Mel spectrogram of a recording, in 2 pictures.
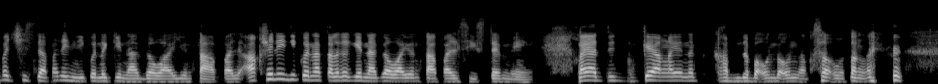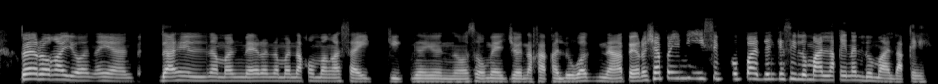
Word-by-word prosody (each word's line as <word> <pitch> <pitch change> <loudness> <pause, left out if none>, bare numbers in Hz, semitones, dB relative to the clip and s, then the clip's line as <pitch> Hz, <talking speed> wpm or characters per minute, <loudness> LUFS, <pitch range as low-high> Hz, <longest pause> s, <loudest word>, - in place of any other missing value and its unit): which 205 -1 -5
is 195 - -11
dapat 185 +2 -1
hindi 155 -2 -4
ko 165 - 0
na 160 - -1
ginagawa 135 -4 -1
yung 140 0 -7
tapal. 130 +3 +1
Actually, 245 +5 +2
'di 225 - -2
ko 210 -2 +1
na 195 - +4
talaga 185 0 +1
ginagawa 155 -3 +2
yung 155 0 -6
tapal 140 0 +2
system, 135 0 -4
eh. 115 -1 -8 0.4
Kaya 190 +1 +5
din 180 -1 -10 0.2
kaya 190 0 +5
ngayon 180 0 -1
nag - - -32
nagkanda-baon-baon 150 -1 -2
ako - - -19
sa 180 - +3
utang, 140 +2 -1
eh. 165 - -3 0.8
Pero 240 -1 +6
ngayon, 190 -6 +1
ayan, 160 -3 -2 0.2
dahil 180 0 +1
naman 170 -1 -2
meron 170 +1 0
naman 165 0 -2
akong 170 +1 -6
mga 155 -1 0
side 145 -3 -1 0.2
gig 140 -1 -3
ngayon 140 -1 -1
'no, 130 0 -3
so 140 0 -2
medyo 140 -1 0
nakakaluwag 145 +3 +1
na. 145 -3 +3
Pero 170 +4 +3
siyempre 275 +7 +2
iniisip 270 -2 -5
ko 250 - -1
pa 260 0 +5
din 240 0 -2
kasi 250 +1 -1
lumalaki 210 -3 +3
ng 200 0 -1
lumalaki. 145 -6 -1
165 Hz, 180 wpm, -23 LUFS, 145-190 Hz, 0.8 s, Pero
